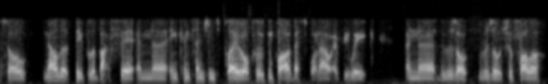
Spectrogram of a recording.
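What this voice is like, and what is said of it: Manchester English accent. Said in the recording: “You still haven't lost a bit of that Manchester accent”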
